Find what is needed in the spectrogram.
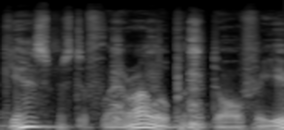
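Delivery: deep, theatrical classical-stage delivery. Recounting a broadcast, quoting Eric Bischoff; mock-Shakespearean Eric Bischoff imitation. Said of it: "he's trying to be Shakespeare".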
